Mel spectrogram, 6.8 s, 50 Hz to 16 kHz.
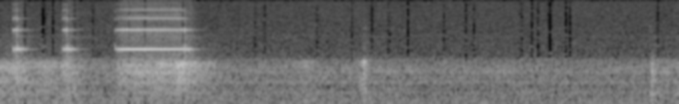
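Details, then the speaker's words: Hubsan H122D X4 Storm quadcopter three-way binding of transmitter, quad and FPV monitor for telemetry; two quick high chirps then a steady beep of about a second in a quiet room: normal binding confirmation beeps. "those two are talking to each other seem to enjoy each other's company"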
